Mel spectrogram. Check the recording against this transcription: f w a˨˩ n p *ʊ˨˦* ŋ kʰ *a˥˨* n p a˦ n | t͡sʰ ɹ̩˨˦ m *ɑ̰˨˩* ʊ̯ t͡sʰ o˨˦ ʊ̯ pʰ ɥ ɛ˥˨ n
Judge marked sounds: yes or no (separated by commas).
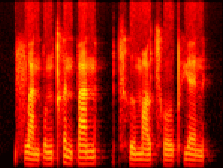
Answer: yes, no, no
